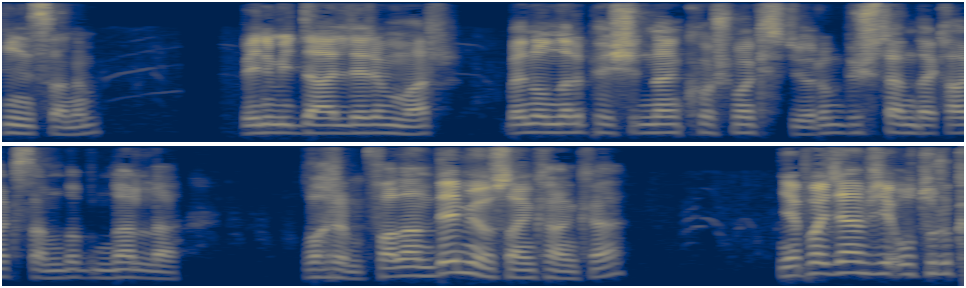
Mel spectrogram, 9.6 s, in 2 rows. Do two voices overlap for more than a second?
No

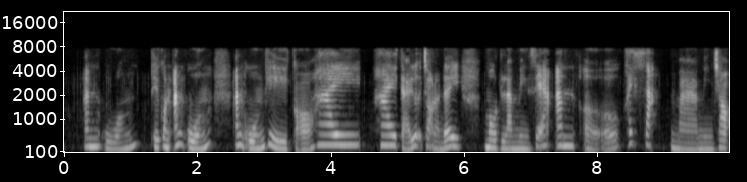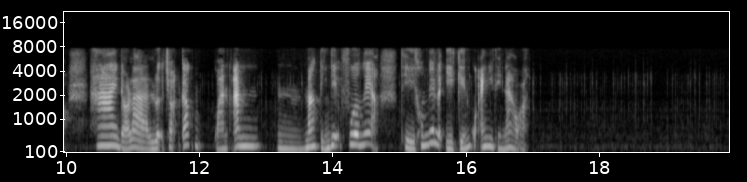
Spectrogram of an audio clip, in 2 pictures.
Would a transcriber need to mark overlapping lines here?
No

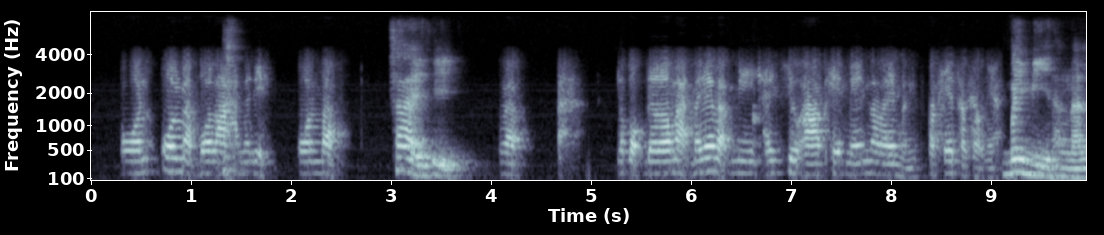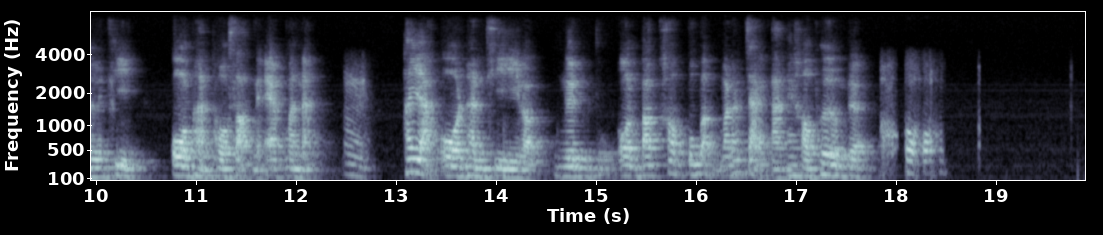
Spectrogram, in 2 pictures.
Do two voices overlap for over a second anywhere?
No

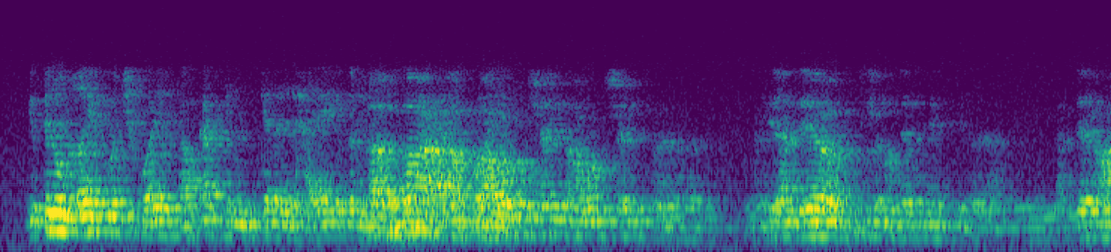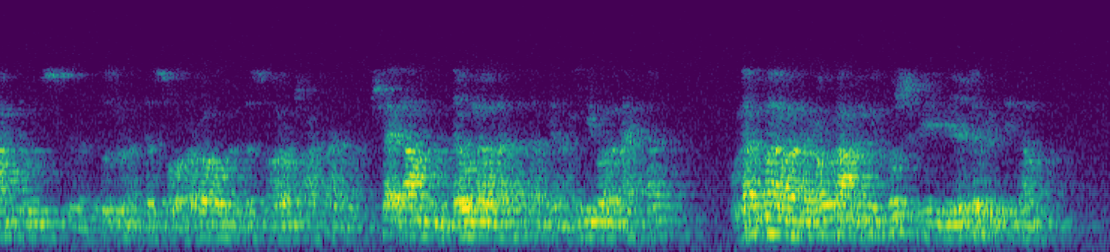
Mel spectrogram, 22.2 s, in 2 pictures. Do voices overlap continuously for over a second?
Yes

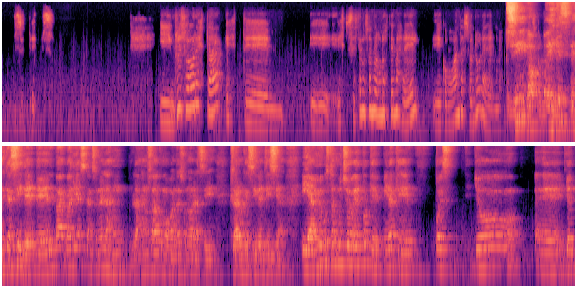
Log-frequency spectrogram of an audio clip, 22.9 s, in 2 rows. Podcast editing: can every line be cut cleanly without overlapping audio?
No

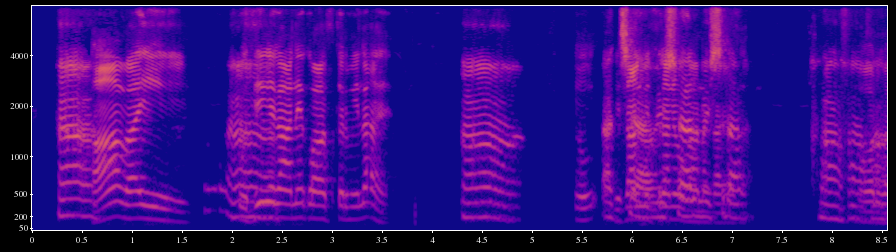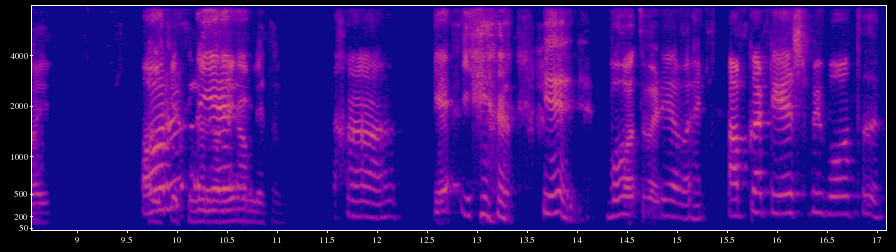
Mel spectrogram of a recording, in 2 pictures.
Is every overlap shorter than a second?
No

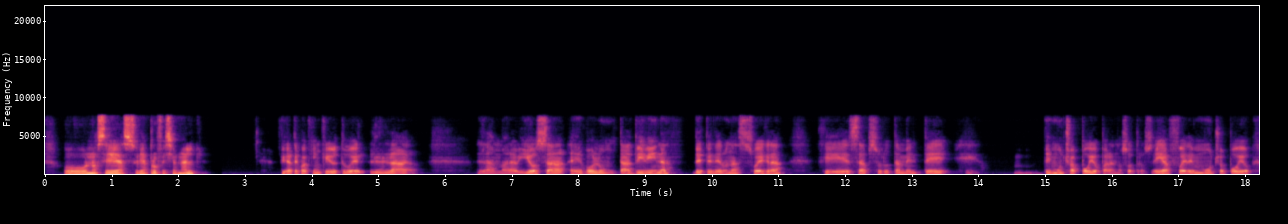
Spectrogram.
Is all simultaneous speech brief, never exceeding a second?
Yes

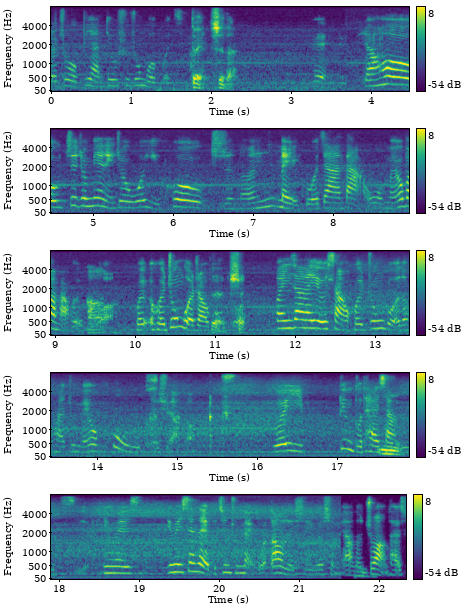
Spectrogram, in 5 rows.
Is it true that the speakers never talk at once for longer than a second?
Yes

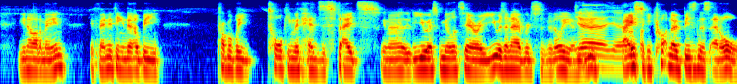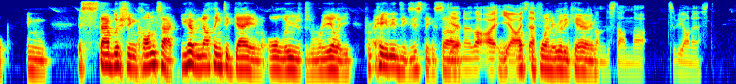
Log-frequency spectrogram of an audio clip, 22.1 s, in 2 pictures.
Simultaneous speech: Yes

